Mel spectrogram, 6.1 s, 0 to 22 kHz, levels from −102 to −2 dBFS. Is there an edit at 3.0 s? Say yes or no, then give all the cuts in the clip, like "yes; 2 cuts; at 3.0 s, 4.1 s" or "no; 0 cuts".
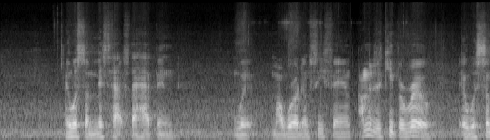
no; 1 cut; at 4.4 s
